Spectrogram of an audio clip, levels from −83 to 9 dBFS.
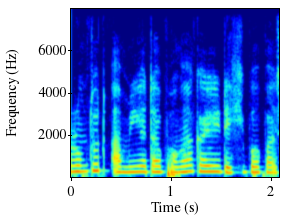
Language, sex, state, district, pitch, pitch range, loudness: Assamese, female, Assam, Kamrup Metropolitan, 265 Hz, 255-280 Hz, -17 LUFS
